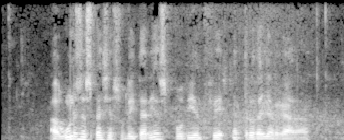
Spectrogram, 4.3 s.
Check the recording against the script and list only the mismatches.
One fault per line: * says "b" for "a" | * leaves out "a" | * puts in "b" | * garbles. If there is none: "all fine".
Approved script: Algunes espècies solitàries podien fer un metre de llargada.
* leaves out "un"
